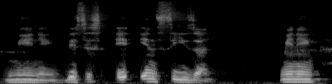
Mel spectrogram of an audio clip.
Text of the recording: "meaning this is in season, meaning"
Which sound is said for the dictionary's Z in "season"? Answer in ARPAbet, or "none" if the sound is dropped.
Z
